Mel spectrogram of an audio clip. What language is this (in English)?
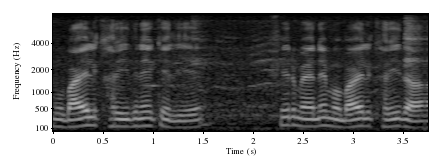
Urdu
